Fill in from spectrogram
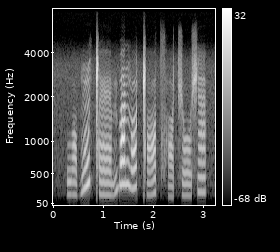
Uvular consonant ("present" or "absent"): absent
